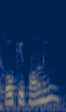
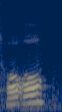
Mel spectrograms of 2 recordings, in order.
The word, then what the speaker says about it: Ho'oponopono: So it's ho-o. Ho-o. Not ho, like Santa Claus. Yeah, so pono, pono. So ho'o, pono, pono.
